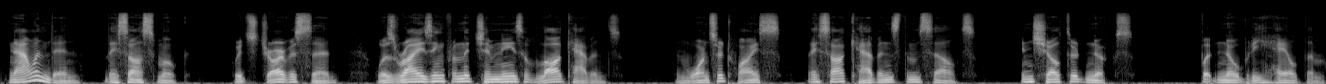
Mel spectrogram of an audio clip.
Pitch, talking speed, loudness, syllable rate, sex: 100 Hz, 145 wpm, -19 LUFS, 4.5 syllables/s, male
